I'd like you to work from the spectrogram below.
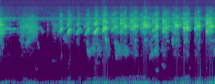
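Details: Swiftlets in Kalimantan responding this season: a busy stream of thin, high chirps and twitters that grows denser after the first second, over a steady low hum.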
